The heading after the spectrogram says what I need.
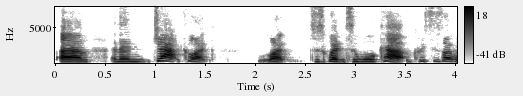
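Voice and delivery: ordinary talk, nothing marked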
